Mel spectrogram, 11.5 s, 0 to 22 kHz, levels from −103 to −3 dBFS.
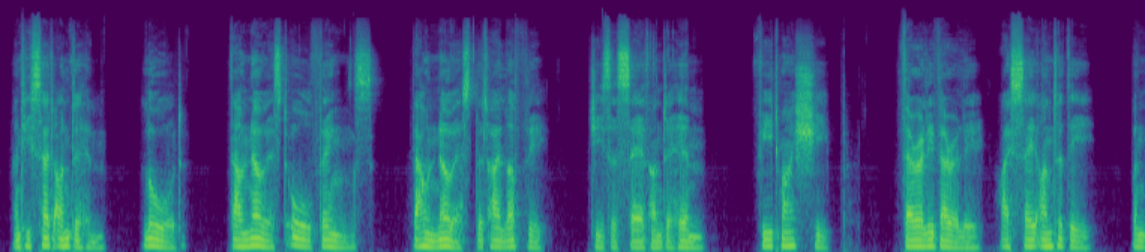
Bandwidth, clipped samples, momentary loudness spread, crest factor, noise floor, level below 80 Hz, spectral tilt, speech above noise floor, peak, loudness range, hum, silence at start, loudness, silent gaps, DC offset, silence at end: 15.5 kHz; under 0.1%; 12 LU; 20 dB; -70 dBFS; -48 dBFS; -4.5 dB/octave; 45 dB; -6 dBFS; 2 LU; none; 0.15 s; -26 LUFS; none; under 0.1%; 0 s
